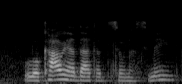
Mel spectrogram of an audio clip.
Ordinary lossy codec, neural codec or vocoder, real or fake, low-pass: none; none; real; none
